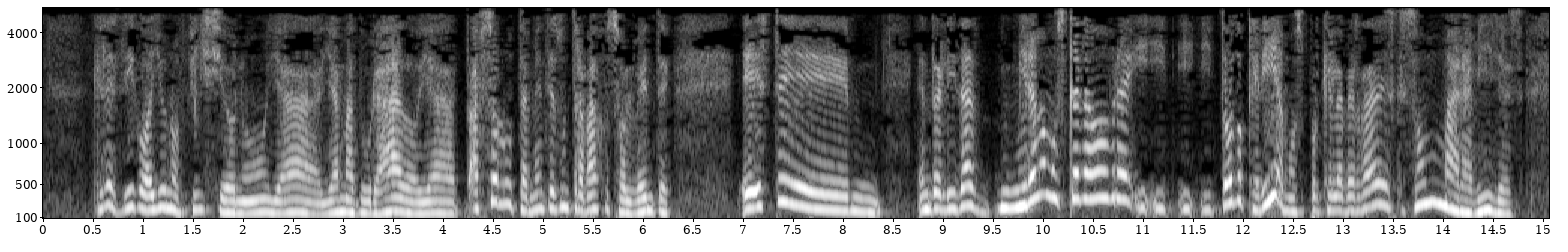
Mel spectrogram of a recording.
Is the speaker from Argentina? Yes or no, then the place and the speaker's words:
no; Ecuador; nos enorgullece como ecuatorianos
